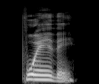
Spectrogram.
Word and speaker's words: puede: Puede.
